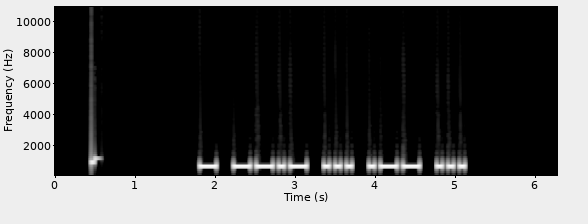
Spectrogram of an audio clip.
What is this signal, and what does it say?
Morse code, heard as a keyed tone, about 17 wpm, 700 Hz. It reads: TQSWS
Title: Code Groups - 5 Letters - 17wpm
